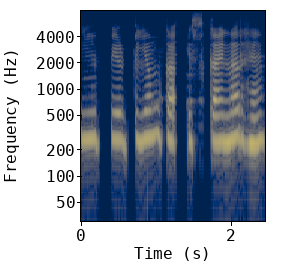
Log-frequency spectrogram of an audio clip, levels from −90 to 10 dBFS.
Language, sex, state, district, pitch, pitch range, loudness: Hindi, female, Uttar Pradesh, Ghazipur, 260 Hz, 250-270 Hz, -25 LUFS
